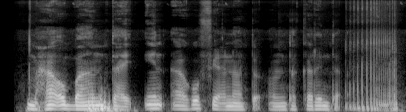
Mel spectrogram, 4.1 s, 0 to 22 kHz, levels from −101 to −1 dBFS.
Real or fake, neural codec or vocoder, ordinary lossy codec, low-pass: real; none; none; none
